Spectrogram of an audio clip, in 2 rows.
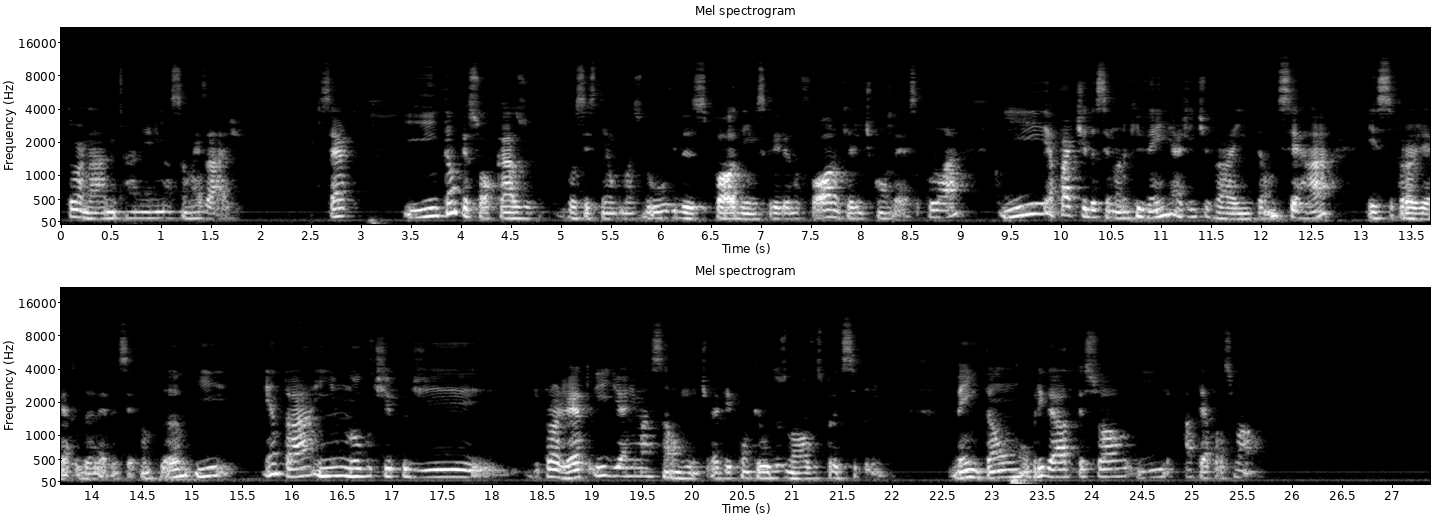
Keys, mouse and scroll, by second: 27.3 click.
